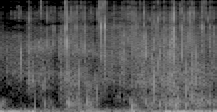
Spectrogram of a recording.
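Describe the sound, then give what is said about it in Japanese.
Ears are massaged and rubbed with soft, close crinkling and scratchy friction, broken by faint, irregular crunches. The sound stays quiet throughout. “ちなみに、寝る前にもこうやって耳を揉んだり、ツボを押すと寝つきが良くなるそうですよ。”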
